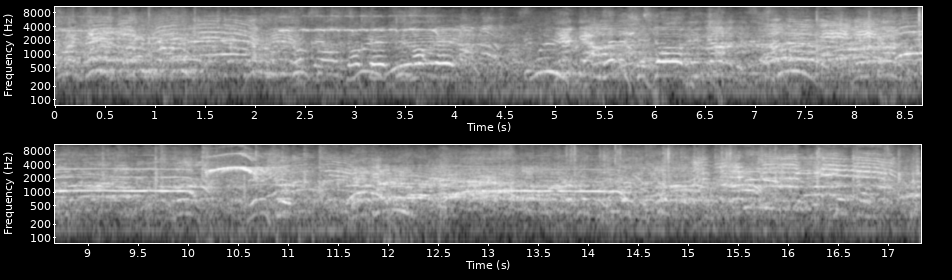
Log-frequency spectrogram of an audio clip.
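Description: A crowd shouts and cheers loudly in a large hall.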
